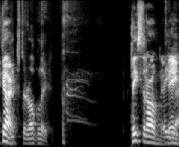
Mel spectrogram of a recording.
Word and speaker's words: Kılıçdaroğlu: not brave enough to try to I've spent pronounce. a week learning how to do it. Okay, It's go. Kılıçdaroğlu.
